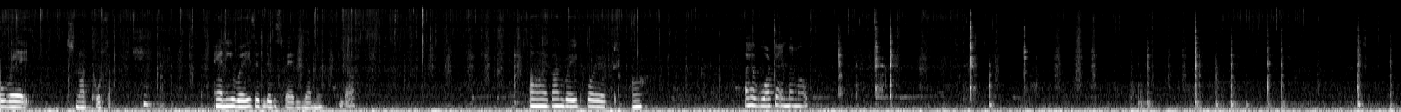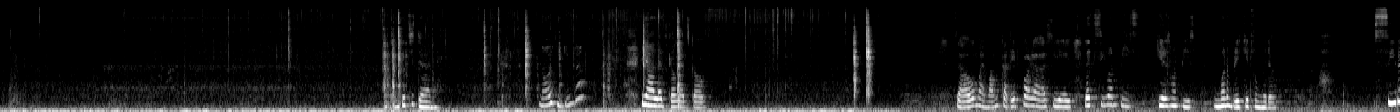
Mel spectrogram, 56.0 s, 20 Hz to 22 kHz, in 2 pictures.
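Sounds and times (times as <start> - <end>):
flatbread sizzling on a griddle: 0.0 - 46.0
steady low hum: 0.0 - 55.8
spatula knocking and scraping pan: 5.4 - 10.6, 16.8 - 18.6, 19.2 - 22.0, 22.6 - 26.5, 27.1 - 28.0, 35.6 - 36.4, 40.0 - 41.8
utensils knocking against pan: 23.8 - 25.8, 35.7 - 36.2.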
